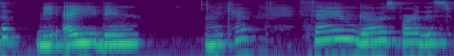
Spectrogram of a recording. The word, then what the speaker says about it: بأيد: Here we have two ya. Okay, so do we pronounce it بأيد? No, since here we have rounded zero, so this ya is cancelled. So how we pronounce it? بأيد.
